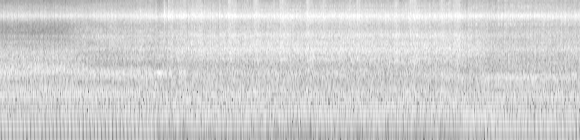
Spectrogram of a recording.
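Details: Riding mower running with the deck lowered: loud, harsh, raspy grinding over the engine, staying rough throughout; the deck belt was found loose, cause suspected, not confirmed.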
